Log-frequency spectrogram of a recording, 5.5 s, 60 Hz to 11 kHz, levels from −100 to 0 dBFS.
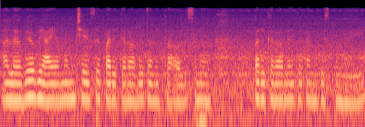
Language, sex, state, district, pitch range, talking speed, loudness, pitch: Telugu, female, Andhra Pradesh, Krishna, 175-185 Hz, 100 wpm, -16 LUFS, 180 Hz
